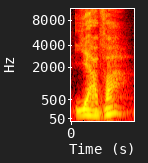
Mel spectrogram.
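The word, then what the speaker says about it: יהוה: Et la prononciation de ceci, c'est Yava.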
